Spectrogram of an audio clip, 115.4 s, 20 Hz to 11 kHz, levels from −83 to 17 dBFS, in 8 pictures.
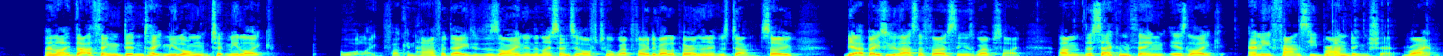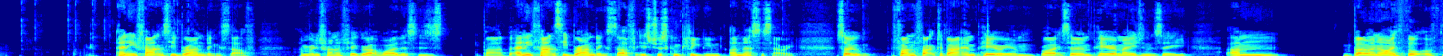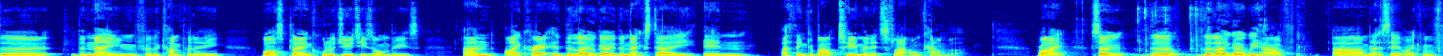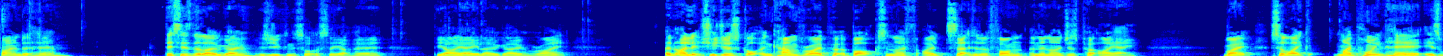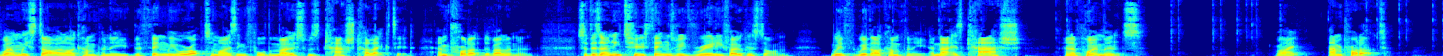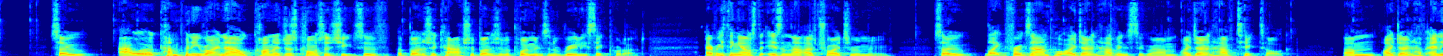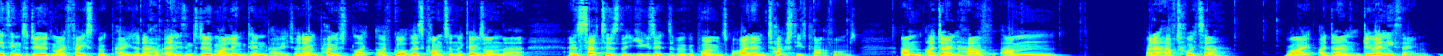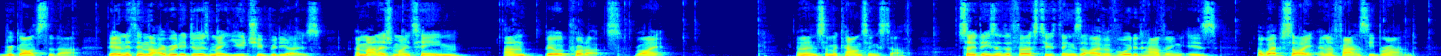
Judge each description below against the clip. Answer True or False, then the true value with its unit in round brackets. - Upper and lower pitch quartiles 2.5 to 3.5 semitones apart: False (4.3 semitones)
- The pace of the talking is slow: False (195 wpm)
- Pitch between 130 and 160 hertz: True (140 Hz)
